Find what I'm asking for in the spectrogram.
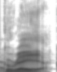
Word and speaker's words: Cucurella: Our two new players, Koulibaly and or Kurosella. I forget how to pronounce his name. – Yeah. Cucurella. – Cucurella. Yeah, sorry.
